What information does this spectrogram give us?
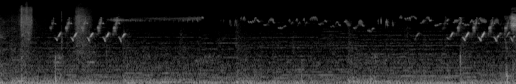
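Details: Dickcissel, a common summer bird of fields, calling in the background in June: quick, dry, high chirps in short clusters with a thin drawn-out whistle, over soft music and a low background rumble.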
